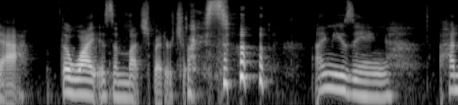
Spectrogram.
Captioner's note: giggles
